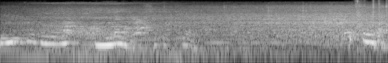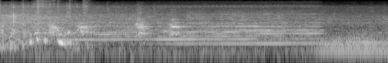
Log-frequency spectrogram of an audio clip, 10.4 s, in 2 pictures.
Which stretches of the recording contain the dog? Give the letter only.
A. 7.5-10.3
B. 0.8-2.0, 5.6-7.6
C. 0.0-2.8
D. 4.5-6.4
B.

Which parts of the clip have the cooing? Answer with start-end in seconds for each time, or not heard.
4.5-6.4.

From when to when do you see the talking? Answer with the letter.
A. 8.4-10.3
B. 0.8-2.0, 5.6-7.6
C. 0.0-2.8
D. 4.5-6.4
C.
